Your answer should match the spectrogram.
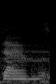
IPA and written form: dænz (Dan's)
